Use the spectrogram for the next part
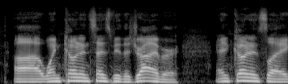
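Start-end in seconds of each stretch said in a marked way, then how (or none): none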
